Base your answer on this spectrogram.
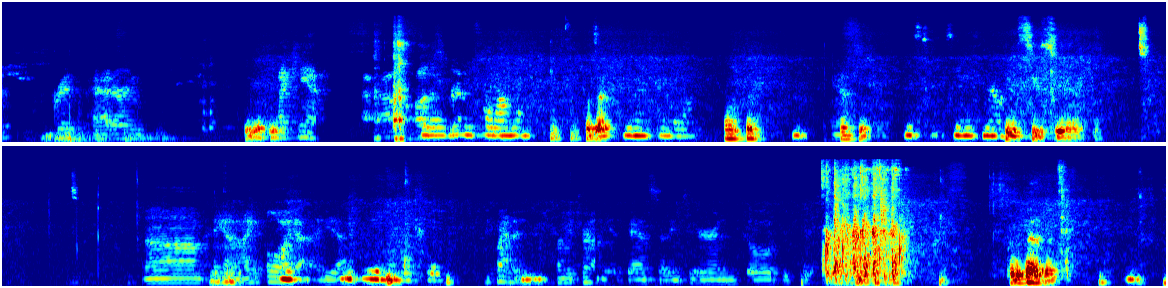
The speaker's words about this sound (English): I can't. Was it the sound of a dog shaking? There it is, the sound of dogs shaking.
